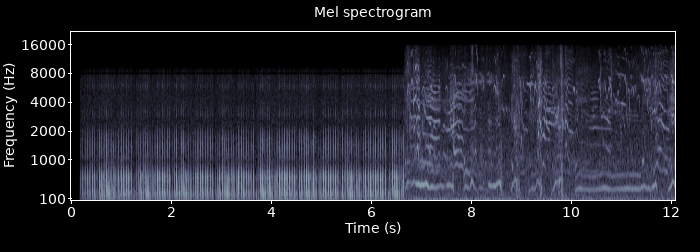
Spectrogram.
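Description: Domestic cat purring, a steady rhythmic pulsing. About six and a half seconds in it cuts off abruptly and gives way to many high chirping and squealing calls.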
